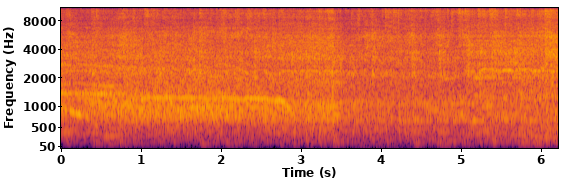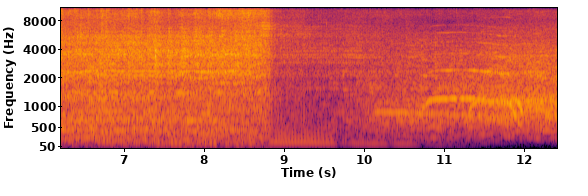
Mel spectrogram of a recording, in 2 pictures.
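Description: Loud live rock band music heard from within a cheering, whooping crowd. About nine seconds in the full sound drops away abruptly, leaving a few low stepping synth notes before the band and crowd come back up.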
